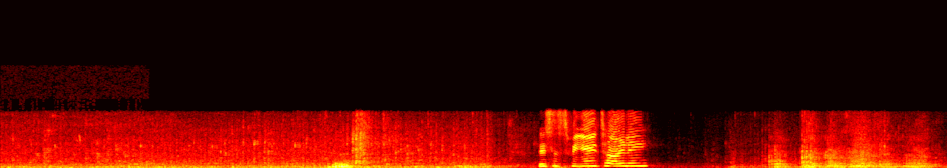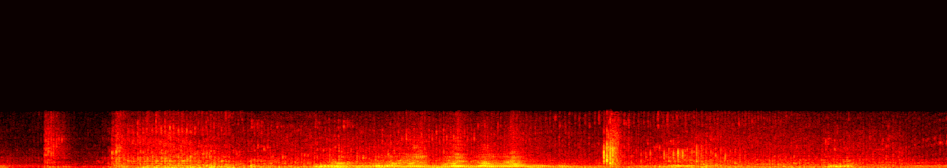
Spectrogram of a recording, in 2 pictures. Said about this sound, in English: we might go out with the sound of Tony's mates leaving our local hotel on their Harleys. Music to Tony's ears, I'm sure, and I know that he was listening.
